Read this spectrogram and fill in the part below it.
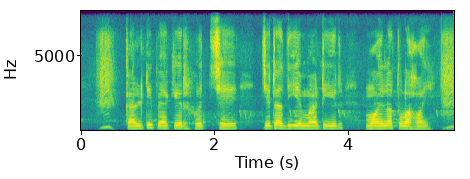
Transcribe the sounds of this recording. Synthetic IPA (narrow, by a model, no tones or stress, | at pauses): kalʈipɛkeɾhotːɕʰe | d͡ʑeʈad̪ijemaʈiɾ | mɔjlat̪olaɦɔe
